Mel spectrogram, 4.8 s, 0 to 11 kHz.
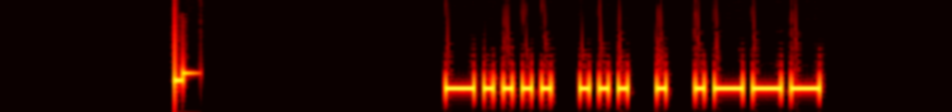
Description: Morse code, heard as a keyed tone, about 25 wpm, 700 Hz. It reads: 6SEJ
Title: Four Challenging Letter-Number Combinations 25wpm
